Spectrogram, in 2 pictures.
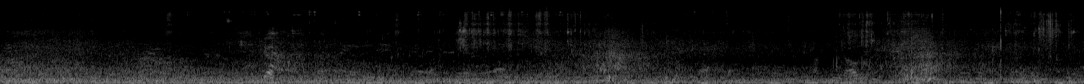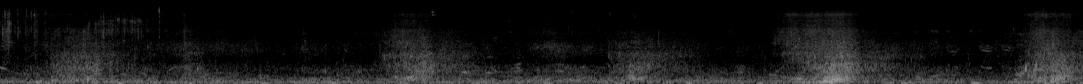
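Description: Small waves lap gently at the shore.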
